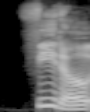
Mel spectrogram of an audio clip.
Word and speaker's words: whiro: First, Fido is spelled W-H-I-R-O, but is pronounced with an F.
